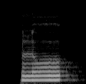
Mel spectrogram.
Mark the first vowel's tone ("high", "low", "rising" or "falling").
high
